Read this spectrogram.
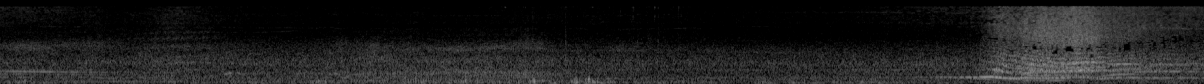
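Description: A small drone's motors whine, rising and falling in pitch as it flies.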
